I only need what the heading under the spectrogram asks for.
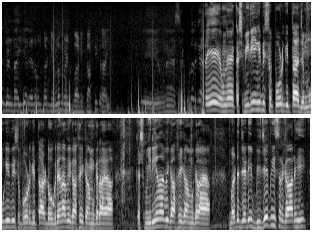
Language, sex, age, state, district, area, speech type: Dogri, male, 18-30, Jammu and Kashmir, Samba, rural, spontaneous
